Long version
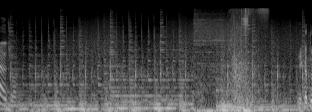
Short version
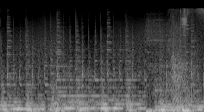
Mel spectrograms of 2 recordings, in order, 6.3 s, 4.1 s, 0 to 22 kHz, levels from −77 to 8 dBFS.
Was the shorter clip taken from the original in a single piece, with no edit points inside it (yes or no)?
no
